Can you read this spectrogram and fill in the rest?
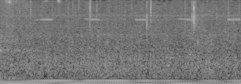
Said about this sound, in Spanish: Llueve sobre la triste calle gris. Llueve. Llueve sobre los techos de paja y las catedrales, sobre las baldosas y los adoquines.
